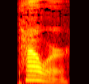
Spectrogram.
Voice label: "power", English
